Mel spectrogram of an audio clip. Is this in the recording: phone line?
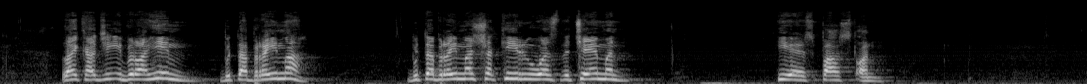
no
